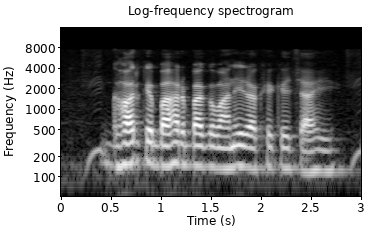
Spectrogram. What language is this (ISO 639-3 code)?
bho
